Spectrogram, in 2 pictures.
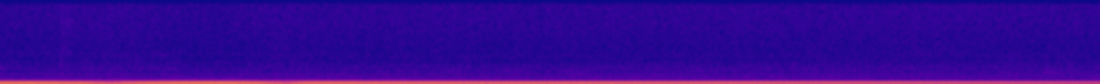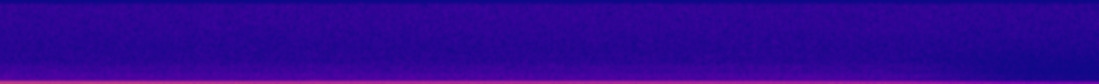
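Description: Quartz crystal singing bowls ring out and slowly die away, the main tone pulsing in a slow wobble for the first few seconds. A low, steady drone from a modular synthesizer fades along with them.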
